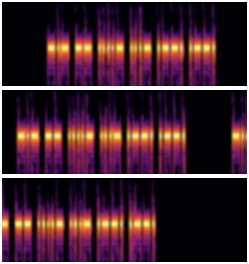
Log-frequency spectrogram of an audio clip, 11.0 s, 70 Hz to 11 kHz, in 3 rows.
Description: Morse code, heard as a keyed tone, about 34 wpm, 700 Hz. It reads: KM4VPP KM4VPP KM4VPP
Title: USA Call Signs - 6 Characters - Repeated 3x - 35wpm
